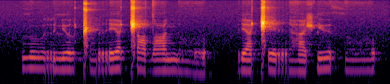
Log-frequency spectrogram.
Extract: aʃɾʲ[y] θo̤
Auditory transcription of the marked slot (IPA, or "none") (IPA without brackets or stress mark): ɨ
